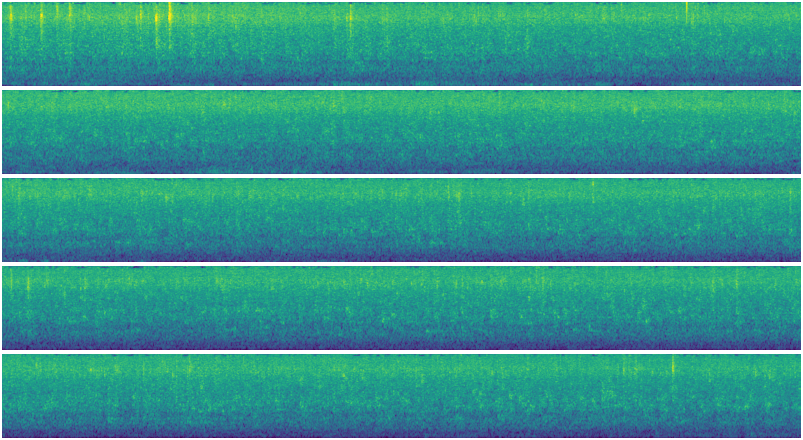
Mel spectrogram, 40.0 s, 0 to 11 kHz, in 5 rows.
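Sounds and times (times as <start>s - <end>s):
distant thunder rumble: 0.0s - 17.4s
heavy rain falling: 0.0s - 39.9s.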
